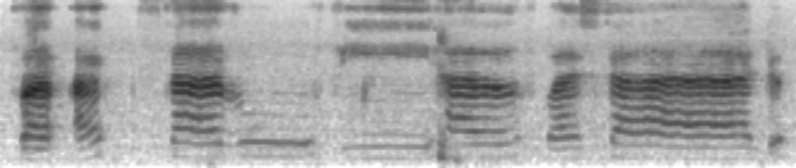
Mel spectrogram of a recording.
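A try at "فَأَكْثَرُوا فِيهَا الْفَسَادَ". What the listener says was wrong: Iya, jadi fihal gitu ya, pendek, jadi enggak fiha gitu.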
